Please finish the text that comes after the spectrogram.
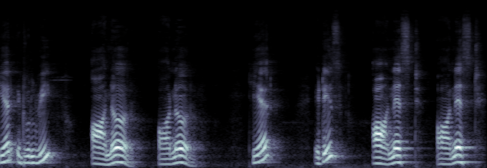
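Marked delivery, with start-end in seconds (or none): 1.4-2.9 "honor" said as "onner", no H sound; "honor" starts straight on the vowel; silent h. Shown as a demonstration. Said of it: "When H is silent". 5.6-7.2 "honest" said as "onest", no H sound; "honest" starts on the vowel, H dropped; silent h. Shown as a demonstration. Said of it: "When H is silent".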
